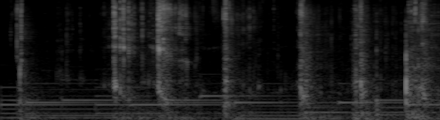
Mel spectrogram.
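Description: Someone chewing and crunching food with the mouth: several crisp crunches come in an irregular rhythm, fairly quiet and alone without talk.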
